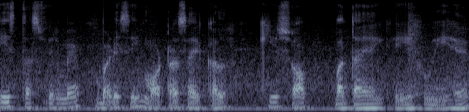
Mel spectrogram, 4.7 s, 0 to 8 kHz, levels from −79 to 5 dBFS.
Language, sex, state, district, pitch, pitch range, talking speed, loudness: Hindi, male, Bihar, Araria, 110 Hz, 105-120 Hz, 155 wpm, -32 LUFS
